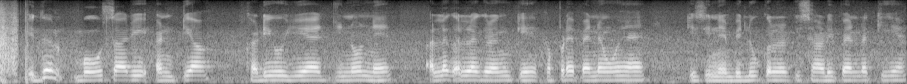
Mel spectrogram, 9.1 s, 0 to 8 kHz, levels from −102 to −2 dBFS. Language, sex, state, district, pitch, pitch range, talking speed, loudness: Hindi, male, Rajasthan, Bikaner, 150 Hz, 145-155 Hz, 165 wpm, -15 LUFS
